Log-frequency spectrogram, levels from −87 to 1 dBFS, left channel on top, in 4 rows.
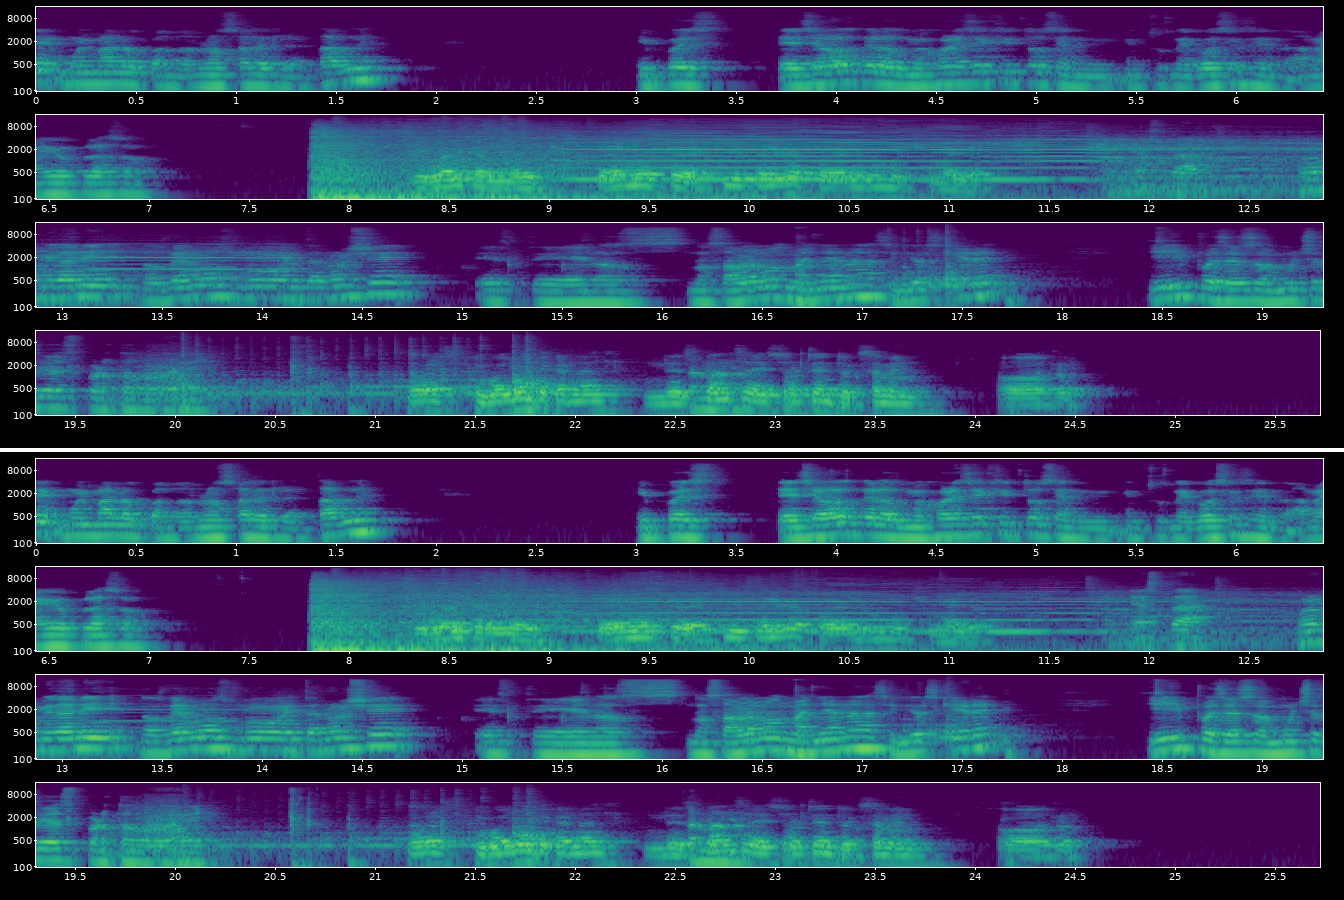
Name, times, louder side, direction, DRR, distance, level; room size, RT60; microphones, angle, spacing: voice 1, 0.0-1.8 3.0-3.4 3.7-7.0 11.9-12.3 12.7-14.8 15.1-17.8 18.4-20.2 22.6-22.9, right 4 dB, 75° right, 0.5 m, -29 dB
Boom / Shatter / Crushing, 7.8-11.8 12.3-12.4, right 1 dB, 20° right, 0.6 m, -27 dB
voice 2, 8.3-11.2 21.2-23.8 24.1-24.5, equal, 20° left, 0.5 m, -26 dB
Bowed string instrument, 9.0-14.2, left 6 dB, 80° left, 0.4 m, -33 dB
sound 1, 17.1-17.8 20.0-22.2, left 2 dB, 60° left, 0.8 m, -38 dB
2.6 x 2.3 x 2.4 m
head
